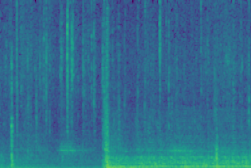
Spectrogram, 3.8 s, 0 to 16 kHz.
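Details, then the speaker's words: 1958 Edsel Ranger, long-stored since the 70s, cranked from the cab after revival work: starter churns the engine over roughly, it almost catches ("wanted to") but never fires; cranks but does not start. "turns over oh you hear that it wanted to"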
